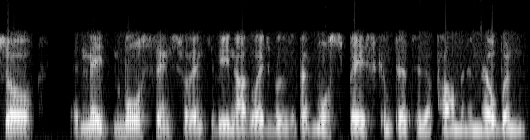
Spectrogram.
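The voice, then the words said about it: Scottish accent. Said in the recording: “we're loving the accent there ... your original Scottish cuisine”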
